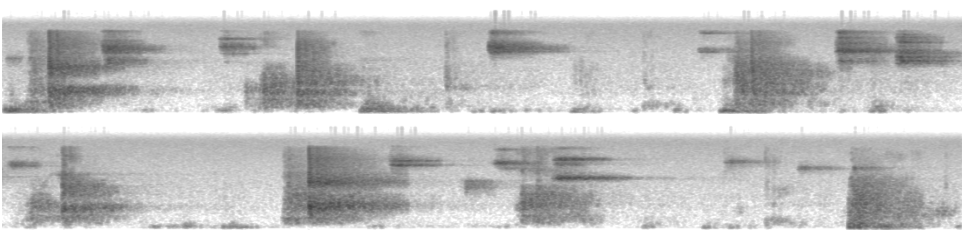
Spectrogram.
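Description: Squash rally: the hard rubber ball struck by rackets and smacking off the court walls, sharp hits coming irregularly about once a second, with athletic shoes squeaking briefly on the wooden court floor between shots.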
